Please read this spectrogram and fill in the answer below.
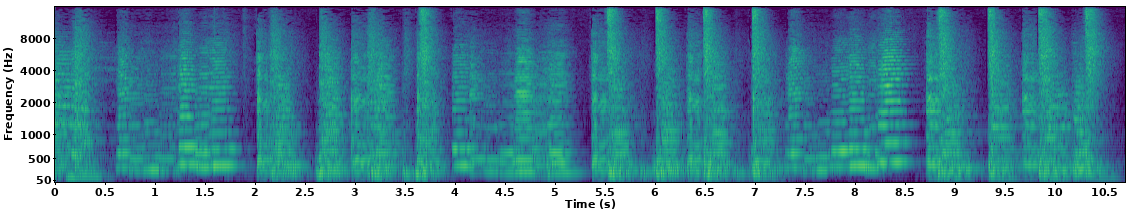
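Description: Jazz big band horn section of saxophones, trumpets and trombone playing together, with short, punchy accented ensemble chords between moving melodic lines.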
